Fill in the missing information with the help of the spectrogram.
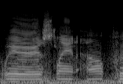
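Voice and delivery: ordinary talk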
